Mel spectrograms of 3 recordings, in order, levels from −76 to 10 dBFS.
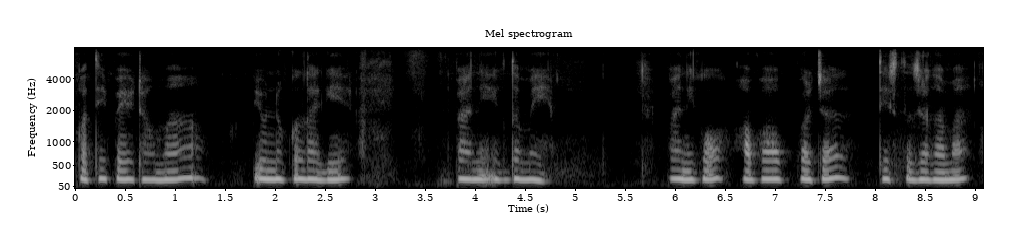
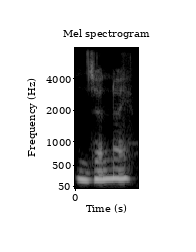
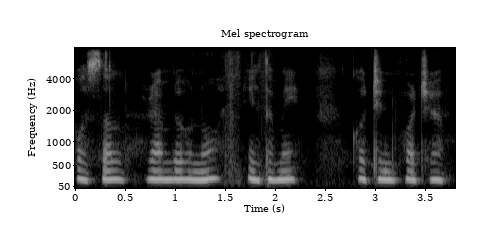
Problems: low volume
